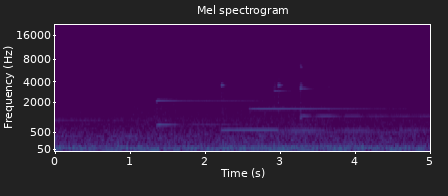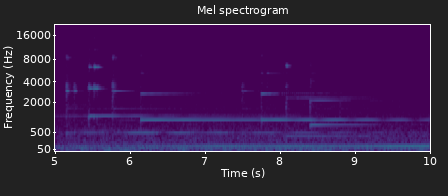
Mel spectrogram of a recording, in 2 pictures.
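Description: Chimes ringing faintly: single notes struck now and then, each ringing on for a few seconds. The notes grow more frequent a little past halfway, where several strike together at the loudest moment, over a low steady hum.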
